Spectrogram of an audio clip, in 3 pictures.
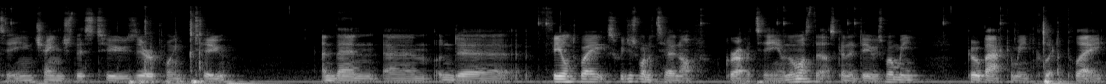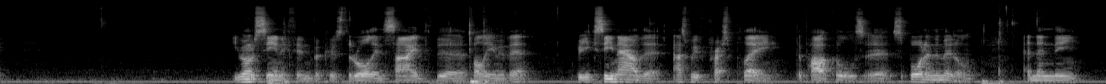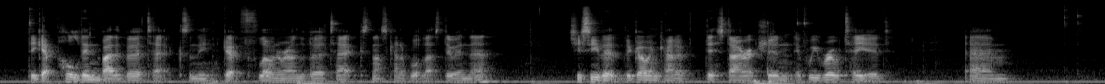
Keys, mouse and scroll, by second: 0.0 click, 2.9-4.2 scroll down 5, 4.2-5.4 scroll down 10, 5.4 click, 6.0-6.5 scroll down 3, 6.5 click, 7.7 click, 8.0-8.5 scroll up 4, 8.5 click, 9.4 click, 10.4 space, 12.1 middle click, 13.7 space, 14.0-15.1 scroll up 6, 15.7 space, 16.6 scroll down 1, 17.0 middle click, 20.9 space, 21.2 click, 25.1 space, 29.7 space, 30.1 click, 32.8 right click.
